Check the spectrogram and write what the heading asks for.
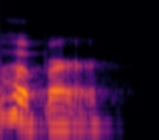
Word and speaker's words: Hooper: Shout out Hooper. – Yeah, is that spelled like Hooper, but pronounced Hooper? – It sure is.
